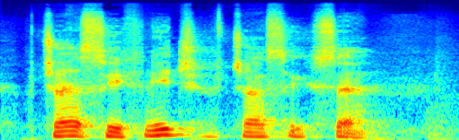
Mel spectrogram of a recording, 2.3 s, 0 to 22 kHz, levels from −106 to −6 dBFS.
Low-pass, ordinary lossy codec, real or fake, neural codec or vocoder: 19.8 kHz; none; fake; codec, 44.1 kHz, 2.6 kbps, DAC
